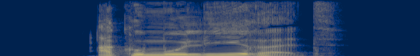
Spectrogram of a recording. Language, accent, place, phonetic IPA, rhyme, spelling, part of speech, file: German, Germany, Berlin, [akumuˈliːʁət], -iːʁət, akkumulieret, verb, De-akkumulieret.ogg
- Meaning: second-person plural subjunctive I of akkumulieren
